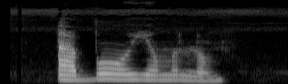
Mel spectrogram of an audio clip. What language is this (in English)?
Fang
